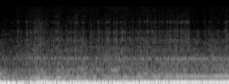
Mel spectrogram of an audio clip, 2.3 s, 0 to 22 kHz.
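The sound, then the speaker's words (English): The engine of an old truck roars steadily, revving at about 2,200 RPM, its deep, rumbling drone holding at high revs with a slight rising pitch throughout, loud and continuous with no voices. “Is there a rev limiter on this one? In theory. Well, I think it's about, feels like about 2,200 RPM.”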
